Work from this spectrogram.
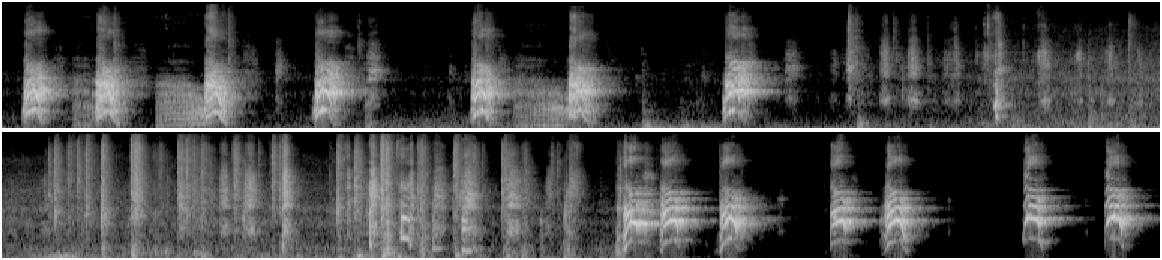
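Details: Pomeranian dog barking in sharp, high repeated yaps, mostly in quick pairs, with a stretch of softer, scratchy rustling noise and faint barks in the middle before loud barking resumes.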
